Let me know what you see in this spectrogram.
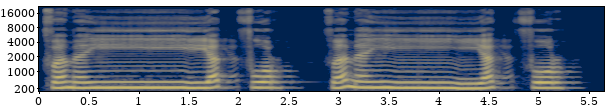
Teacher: غور کیجئے، فَمَن يَكْفُرْ بِالطَّاغُوتِ، فَمَن يَكْفُرْ، من، یہ جو آواز ہے، غور کیجیے، آواز ناک میں جا رہی ہے تھوڑی دیر کے لیے، نون کی آواز کے بعد یا آ گیا تو ہم نے کیا کیا کہ ایک حرف کی آواز کو دوسرے حرف کی آواز میں ہم نے مکس کر دیا۔ چونکہ دوسرا حرف جو ہے وہ تشدید والا ہے، مشدد ہے، تو اس لیے وہ زیادہ جو ہے وہ ڈومیننٹ ہے، زیادہ زیادہ پڑھا جائے گا. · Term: ادغام ود غنہ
